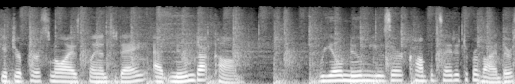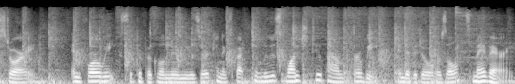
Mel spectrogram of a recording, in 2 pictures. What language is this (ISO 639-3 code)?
fas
